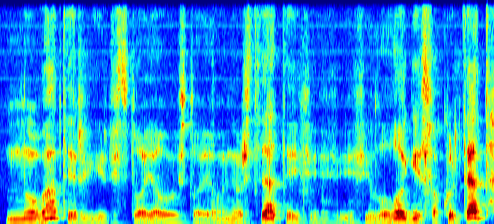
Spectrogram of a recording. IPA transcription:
nʊ ˈʋɐt ɪr ɪr ɪˈstuɔjɛʊ ɪˈstuɔjɛʊ ɪ ʊnʲɪʋʲɛrʲsʲɪˈtʲæːtɐ ɪ ɪ fʲɪlˠuɔˈlˠuɔɡʲeːjs fɐkʊlʲˈtʲæːtɐ

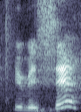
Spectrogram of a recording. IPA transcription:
ɪ ʋʲɪˈsʲɪ

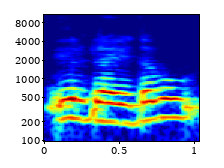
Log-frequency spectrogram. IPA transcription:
ɪr ˈlʲɛɪzdɐʋɐʊ

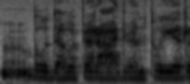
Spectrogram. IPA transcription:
ˈbuːdɐʋoː pʲɛr ˈɑːdʲʋʲɛntuː ˈɪr

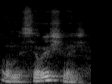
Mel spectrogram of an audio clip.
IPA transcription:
ˈmʊmʲɪs jɛʊ ˈɪʃʲʋʲɛʒʲɪ

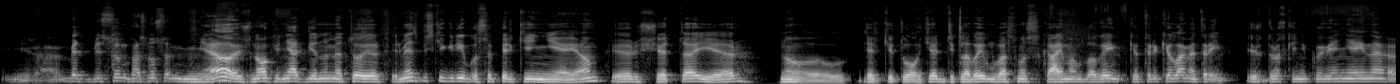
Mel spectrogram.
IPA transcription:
iːˈrɐ bʲɛt ʋʲɪˈsʊr pɐs ˈmʊs ˈnʲɛ ʒʲɪˈnoːkʲɪt ˈnʲɛt ʋʲiɛˈnʊ mʲɛˈtʊ ɪr ɪr ˈmʲɛs ˈbʲɪsʲkʲiː ˈɡrʲiːbʊs sʊpʲɪrʲkʲɪˈnʲiɛjoːm ɪr ˈʃʲɪtɐ ˈɪr ˈnʊ ɐʊ dʲeːlʲ kʲɪˈtuː oː ˈt͡ʃʲɛ tʲɪk lˠɐˈbɐɪ pɐs ˈmʊs ˈkɐɪmɐn blˠoːˈɡɐɪ kʲɛtʊˈrʲɪ kʲɪˈlˠoːmʲɛtrɐɪ ɪʃ ˈdrʊsʲkʲɪnʲiːkuː ʋʲiɛˈnʲɪ ˈɐɪnɐ

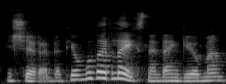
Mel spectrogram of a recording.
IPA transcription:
ɪʃʲˈɪrɐ ˈbʲɛt jɛʊ ˈbʊʋɐ ɪr ˈlˠɐɪks kɐˈdɐŋʲɡʲɪ jɛʊ ˈmɐn

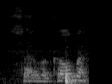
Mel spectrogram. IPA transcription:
ˈsɑːʋɐ ˈkɐlˠbɐ

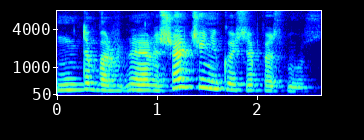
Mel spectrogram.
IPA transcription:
nʊ dɐˈbɐr ɪr ˈʃɐlʲt͡ʃʲɪnʲɪŋkuɔsʲɛ pɐs ˈmʊs

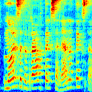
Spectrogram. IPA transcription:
ˈnoːrʲɪs ɐtʲɪˈtrɐʊkʲtʲ ˈɐkʲsʲ ɐˈnʲɛ nʊ ˈtʲeːkstɐ

